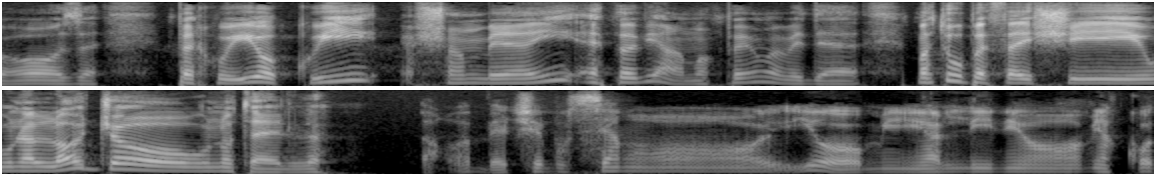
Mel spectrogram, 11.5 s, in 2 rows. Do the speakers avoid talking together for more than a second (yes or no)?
yes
